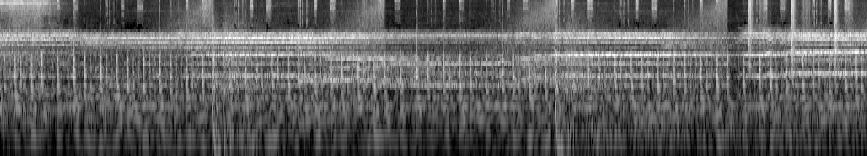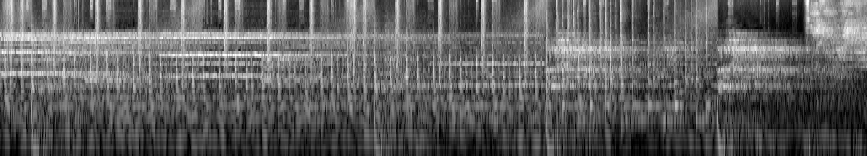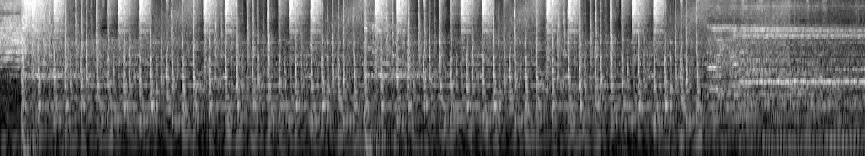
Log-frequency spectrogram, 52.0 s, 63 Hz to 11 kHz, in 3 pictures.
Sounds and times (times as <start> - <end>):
Trance music: 0.0 - 51.9.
